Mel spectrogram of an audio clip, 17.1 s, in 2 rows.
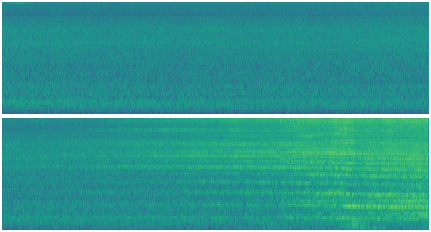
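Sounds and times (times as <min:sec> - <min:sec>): whine of steady tones: 0:00.0 - 0:17.0
electric train running noise: 0:08.0 - 0:17.0.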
